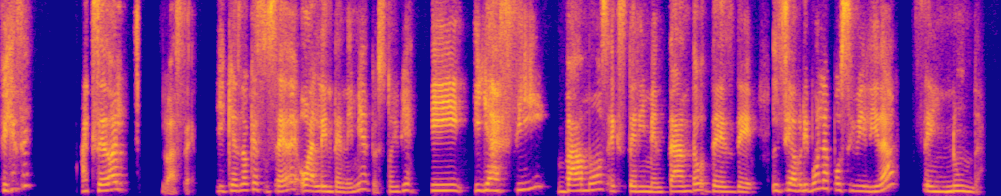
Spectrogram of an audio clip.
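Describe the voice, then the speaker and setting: A woman's voice: fairly high pitch, moderate pace. A woman leading a group conversation, asking many rhetorical questions and acting out voices as she speaks. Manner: expressive, animated delivery. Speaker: conversation facilitator. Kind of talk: motivational talk to a group.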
